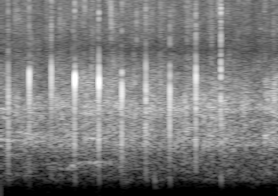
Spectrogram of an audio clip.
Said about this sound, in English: Would you give a round of applause to your hiders?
